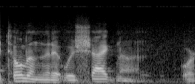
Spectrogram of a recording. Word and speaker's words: Chagnon: my name I told him that it was Chagnon or Shenyang but they couldn't pronounce it it sounded to them like they're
